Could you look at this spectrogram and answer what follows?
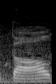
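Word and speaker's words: Dáil: That's what they call it, the Dail. It's spelled D-A-I-L.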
